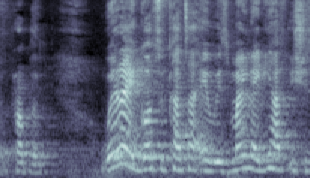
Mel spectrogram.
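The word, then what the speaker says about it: Qatar: when I got to Kat a mind I didn't have issues in instan right I didn't have issues in Cyprus when I got to Kata not Kat a when I went to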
